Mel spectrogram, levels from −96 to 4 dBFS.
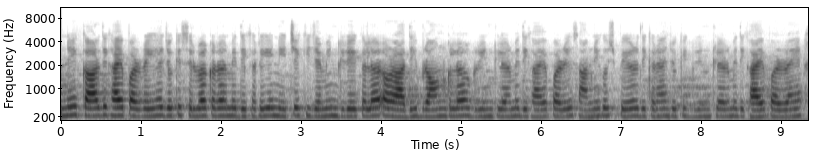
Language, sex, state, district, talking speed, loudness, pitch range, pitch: Hindi, female, Uttar Pradesh, Varanasi, 280 wpm, -20 LUFS, 205-225 Hz, 215 Hz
